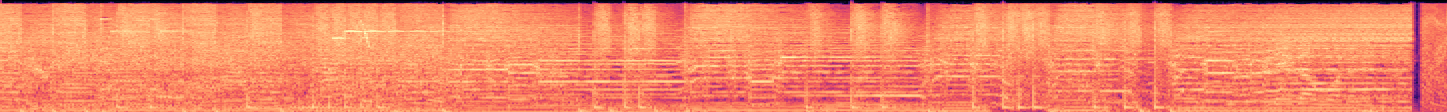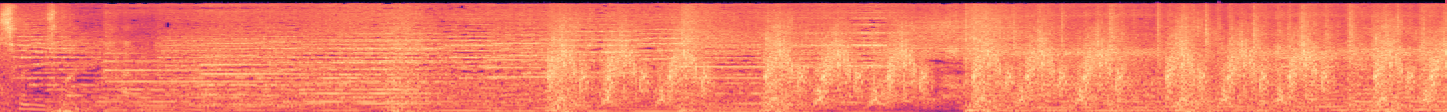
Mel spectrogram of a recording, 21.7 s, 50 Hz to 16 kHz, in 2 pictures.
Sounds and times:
Music: 0.0 - 21.7
Speech: 9.3 - 12.1.

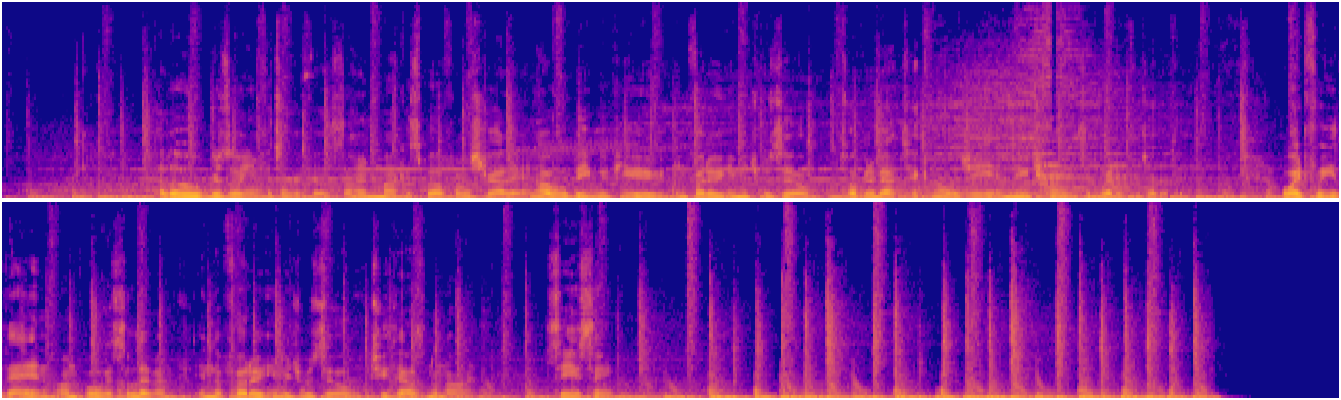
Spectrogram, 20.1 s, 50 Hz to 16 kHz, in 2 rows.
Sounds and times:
Music: 0.0 - 19.4
Speech: 1.2 - 9.0, 9.6 - 14.7.

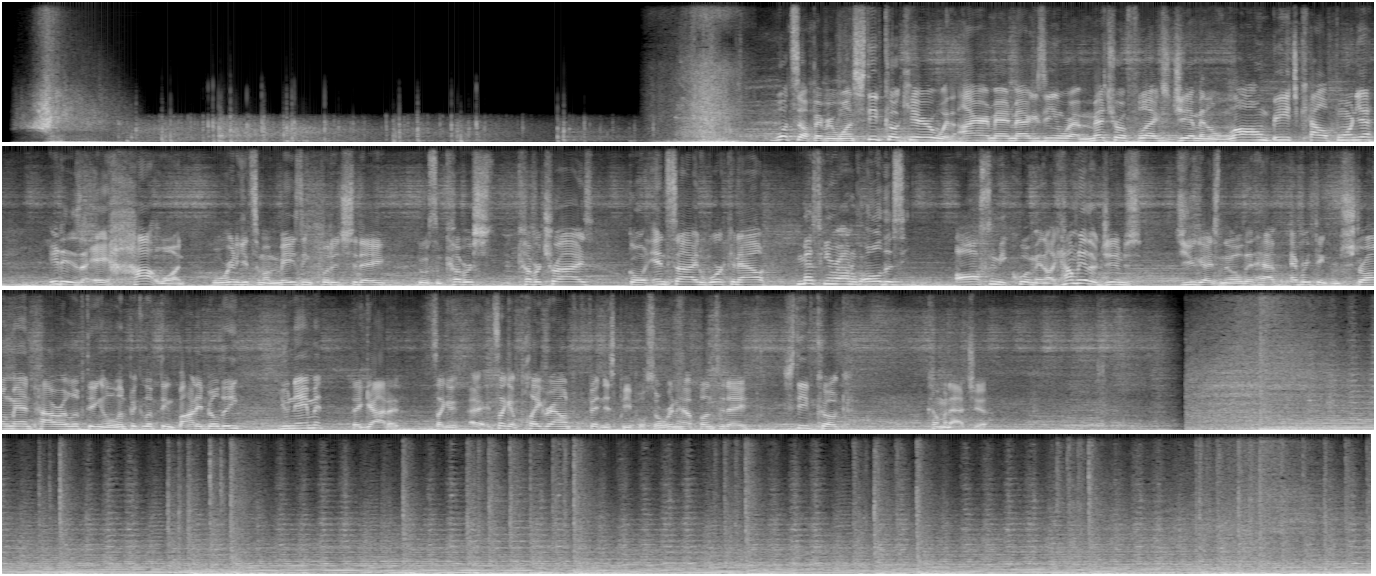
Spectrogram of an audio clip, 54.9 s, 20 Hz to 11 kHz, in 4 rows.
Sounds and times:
Speech: 7.6 - 37.4.

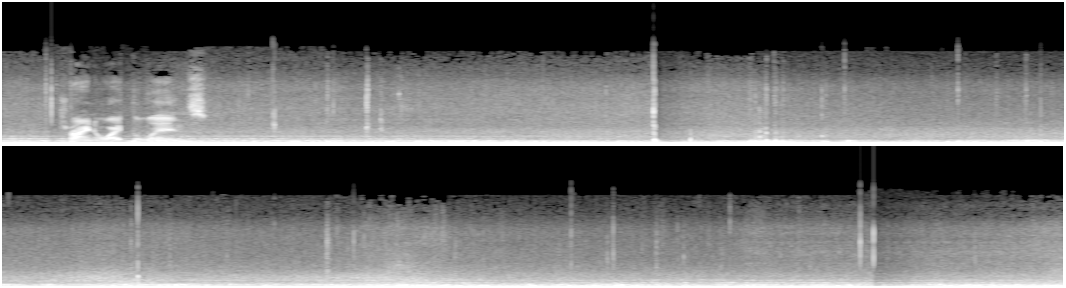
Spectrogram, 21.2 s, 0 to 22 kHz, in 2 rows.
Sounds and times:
Raindrop: 0.0 - 21.2.

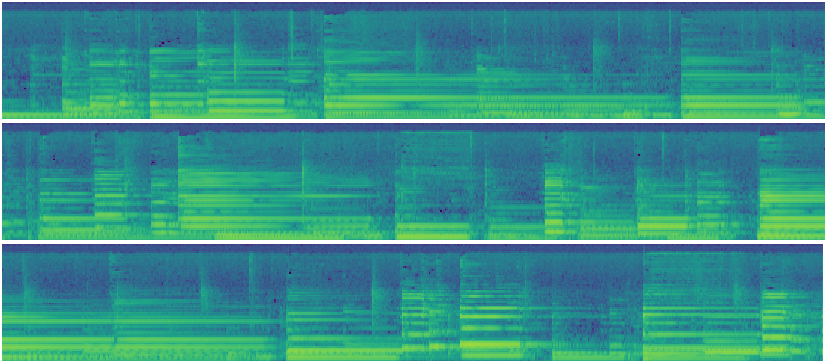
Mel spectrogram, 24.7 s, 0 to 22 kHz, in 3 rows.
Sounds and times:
Strum: 0.0 - 24.6.

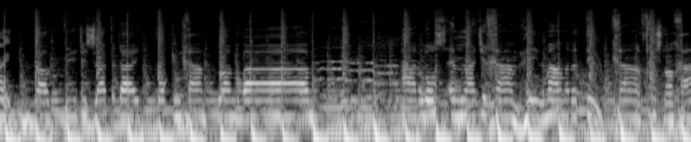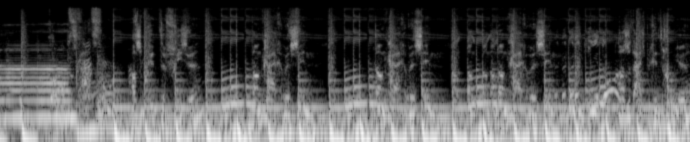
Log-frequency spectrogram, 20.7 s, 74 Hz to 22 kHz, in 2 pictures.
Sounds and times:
Pop music: 0.0 - 20.7.

